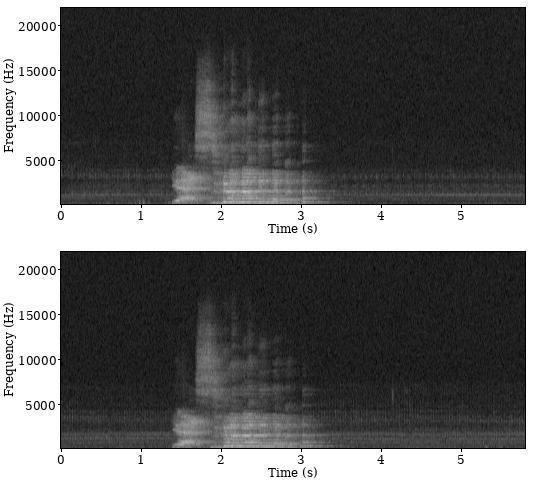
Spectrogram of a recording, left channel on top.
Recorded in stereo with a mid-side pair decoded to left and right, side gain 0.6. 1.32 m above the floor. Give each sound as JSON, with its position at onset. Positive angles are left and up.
{"t": 1.4, "sound": "laughter", "azimuth_deg": 50, "distance_m": 1.3}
